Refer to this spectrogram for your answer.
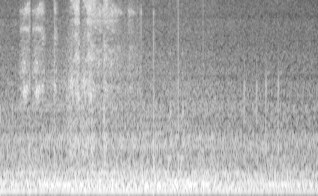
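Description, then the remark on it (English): Shoes rub and scuff against a floor in a few quiet, gritty strokes, over a steady low hum, with no one speaking. “Rub your shoes on the floor. You can make quiet sounds.”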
